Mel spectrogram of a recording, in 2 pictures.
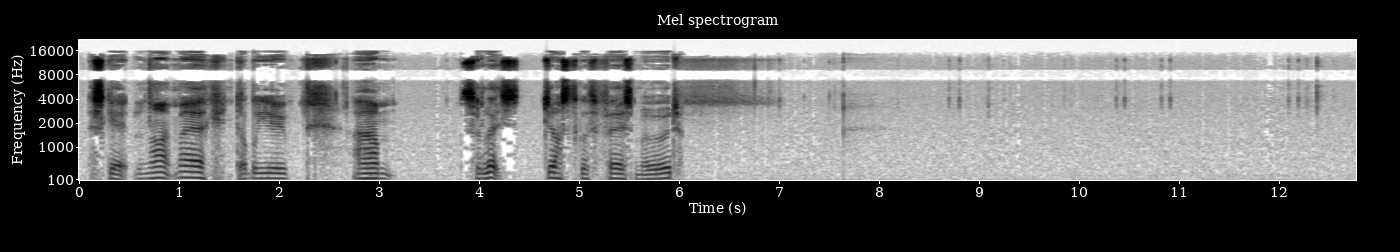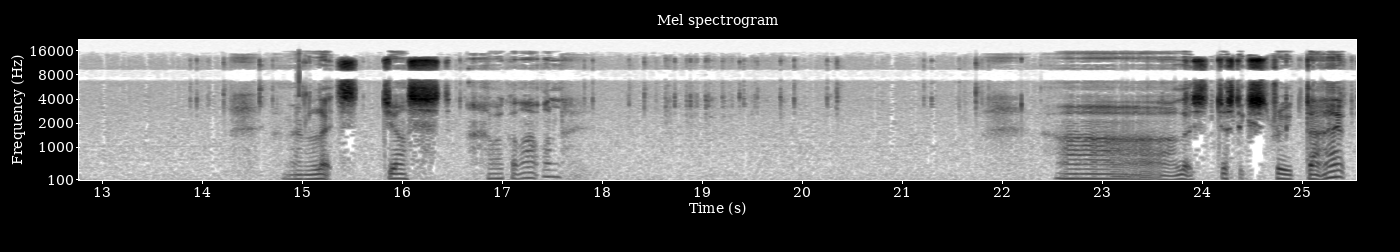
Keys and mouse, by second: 0.7 w, 1.3 alt+click, 2.5 alt+middle click, 4.7 right click, 6.9 click, 8.7 shift+click, 10.4 shift+click, 12.1 shift+click, 13.9 shift+click, 14.7 alt+click, 17.8 shift+click, 19.6 alt+middle click, 19.9 alt+click, 21.2 shift+click, 21.9 alt+click, 24.5 alt+click.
